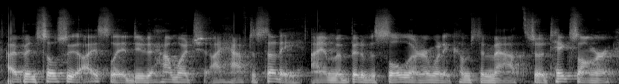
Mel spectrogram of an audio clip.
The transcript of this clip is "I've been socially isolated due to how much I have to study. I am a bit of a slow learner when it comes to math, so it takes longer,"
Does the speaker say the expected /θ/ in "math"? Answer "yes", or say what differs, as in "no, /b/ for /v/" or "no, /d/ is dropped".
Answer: yes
